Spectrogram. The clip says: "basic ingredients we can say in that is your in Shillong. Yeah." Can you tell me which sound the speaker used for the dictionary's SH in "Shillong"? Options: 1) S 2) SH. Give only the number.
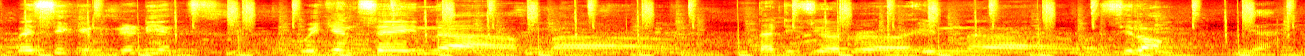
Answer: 1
